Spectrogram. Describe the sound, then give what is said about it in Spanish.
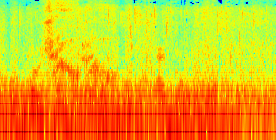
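Loud, deep thunder from a strong electrical storm, recorded from the rear pickup truck of a two-truck family caravan, rumbles continuously for the whole stretch, a heavy low roar with crackling edges, with voices mixed in underneath. “Y la, a la de enfrente, como había una tormenta, eléctrica muy fuerte y nomás se escucha.”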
